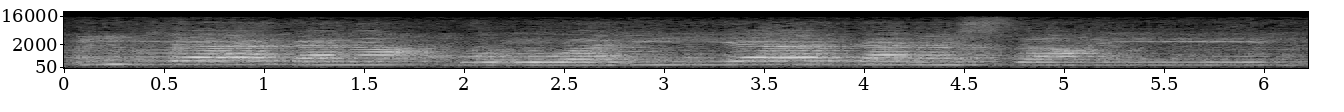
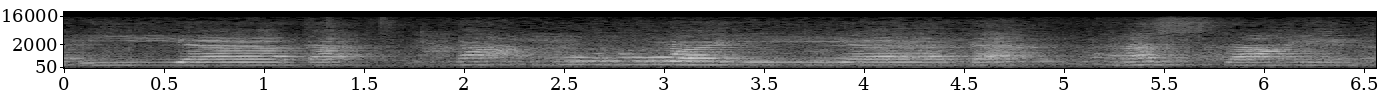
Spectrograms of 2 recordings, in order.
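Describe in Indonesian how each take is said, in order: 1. Frasa itu diucapkan menyambung tanpa jeda. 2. Frasa itu dipisah oleh jeda. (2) "Enggak boleh"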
